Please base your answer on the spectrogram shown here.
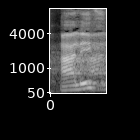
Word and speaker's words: আলিফ: আলিফ এইখানে কোন টান হবে না। আলিফ খুবই তাড়াতাড়ি উচ্চারণ করতে হবে। আলিফ আলিফ।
